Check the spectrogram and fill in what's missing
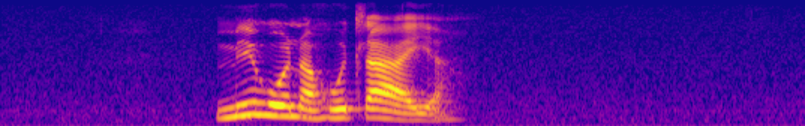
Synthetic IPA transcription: m̩mɪɦʊnaɦʊt͡ɬʼaːja̰

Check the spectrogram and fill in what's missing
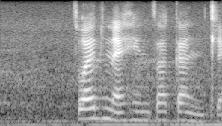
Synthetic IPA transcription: t͡sʼwadinaɦen̩t͡sʼakʼan̩ːt͡ɬʼɛ

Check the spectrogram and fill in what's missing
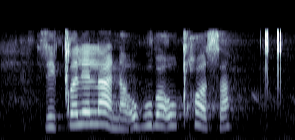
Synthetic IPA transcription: ziǀɛlɛlanauk̬uɓauǁʰɔːsa

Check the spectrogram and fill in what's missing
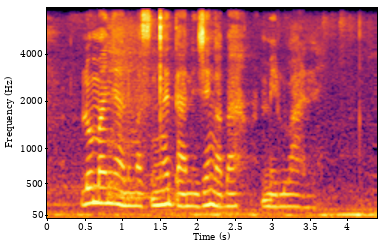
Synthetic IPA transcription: lɔmaɲanɔmasiŋ͡ǀɛd̥ʱanɛnd͡ʒʱɛŋɡʱaɓamɛlwaːnɛ

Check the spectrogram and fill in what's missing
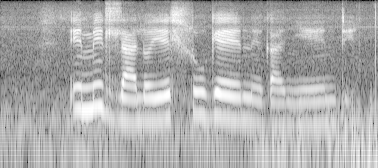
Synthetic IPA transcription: imiɮalɔjeɬuk̬ɛnɛk̬aɲeːntʼi

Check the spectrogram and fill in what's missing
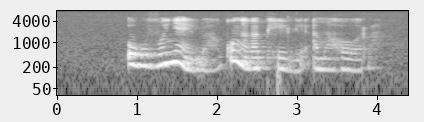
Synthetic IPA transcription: uk̬uvuɲɛlwak̬uŋak̬apʰelḭʔamahɔːra

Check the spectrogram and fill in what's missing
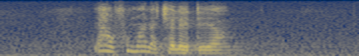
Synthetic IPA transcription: jahafumanat͡ʃʰɛlɛtʼɛja

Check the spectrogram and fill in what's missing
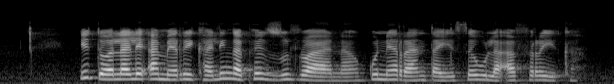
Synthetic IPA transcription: id̥ʱɔlalɛʔamerikʰaliŋɡʱapʰezuɮwanak̬unɛrantʼajɛsewulaʔafriːk̬a

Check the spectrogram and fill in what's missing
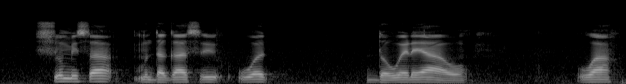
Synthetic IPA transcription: ʃumisamud̪aɡasiwa | d̪ɔwɛɺɛaɦɔ | wa

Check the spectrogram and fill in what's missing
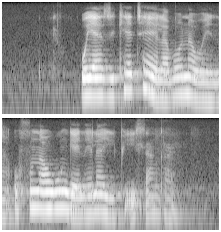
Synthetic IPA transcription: ujazikʰɛtʰɛlaɓɔnawɛna̰ʔufunauk̬uŋɛnɛlajipʰḭʔḭɬaŋaːnɔ

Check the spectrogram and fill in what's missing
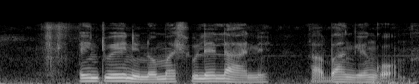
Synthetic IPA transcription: ɛntʼweninɔmaɬulɛlanɛ | a̰ɓaŋɡʱɛŋɡʱɔ̰ːma

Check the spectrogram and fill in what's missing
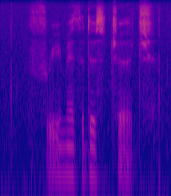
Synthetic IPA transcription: fɹḭːmɛθədəstt͡ʃʰɜ̰ːt͡ʃ

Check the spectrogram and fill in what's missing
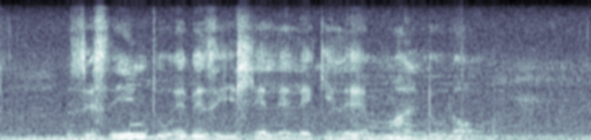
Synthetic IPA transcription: zisintʼuɛɓeziɬɛlɛlekʼilɛmandʱuːlɔ

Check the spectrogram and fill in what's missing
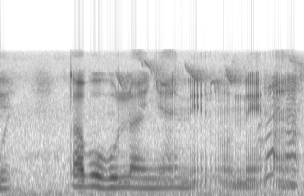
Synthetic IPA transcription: kʼabʊɦulwaɲanɛ̰ṵnɛ̰a

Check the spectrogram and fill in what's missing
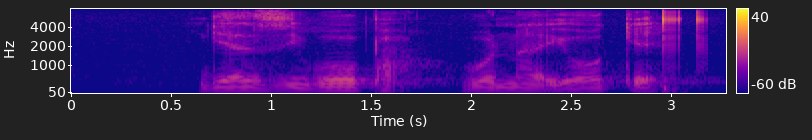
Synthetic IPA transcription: ŋijaziɓɔpʰa̰ɓɔnajɔːkʼɛ

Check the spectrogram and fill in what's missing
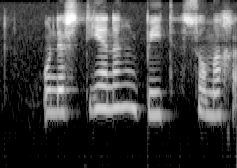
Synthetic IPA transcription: ʔɔndərstiənəŋbitsɔməχə̰

